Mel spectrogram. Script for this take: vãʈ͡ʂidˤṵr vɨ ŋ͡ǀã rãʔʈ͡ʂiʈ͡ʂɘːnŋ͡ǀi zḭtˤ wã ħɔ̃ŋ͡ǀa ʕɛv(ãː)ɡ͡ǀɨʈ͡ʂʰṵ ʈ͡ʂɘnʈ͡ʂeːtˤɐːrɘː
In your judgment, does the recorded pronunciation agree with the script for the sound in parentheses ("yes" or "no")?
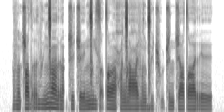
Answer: no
